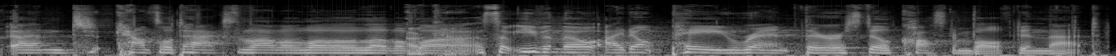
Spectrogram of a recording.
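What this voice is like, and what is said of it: Canadian accent. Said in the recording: “I can hear from your accent, you're from Canada?”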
